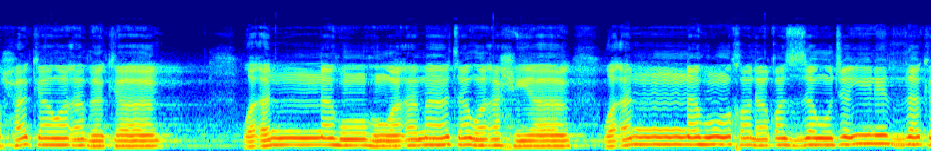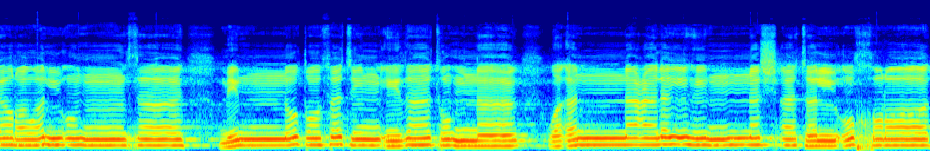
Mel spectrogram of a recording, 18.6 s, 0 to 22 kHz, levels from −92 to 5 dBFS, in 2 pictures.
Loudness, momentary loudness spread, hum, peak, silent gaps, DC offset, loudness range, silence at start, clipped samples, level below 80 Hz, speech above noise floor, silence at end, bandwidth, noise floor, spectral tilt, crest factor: -17 LUFS; 5 LU; none; -4 dBFS; none; under 0.1%; 1 LU; 0 s; under 0.1%; -52 dBFS; 25 dB; 0 s; 10.5 kHz; -41 dBFS; -8 dB/octave; 12 dB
